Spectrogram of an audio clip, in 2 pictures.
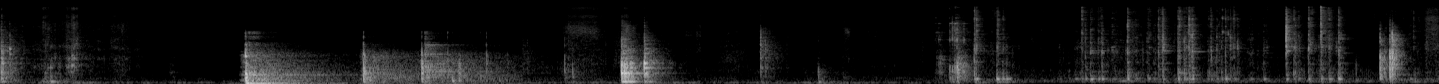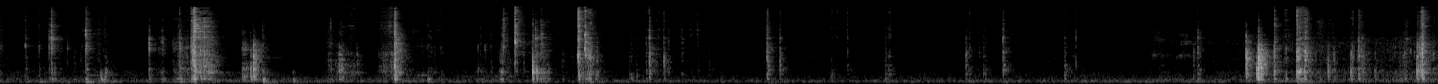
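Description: Rusty pressed-steel Tonka toy truck parts clinking and knocking as they are handled and taken apart on a workbench. There is one heavy thump about two and a half seconds in, a few knocks after it, then a run of quick clicks and clinks from about ten seconds on.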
